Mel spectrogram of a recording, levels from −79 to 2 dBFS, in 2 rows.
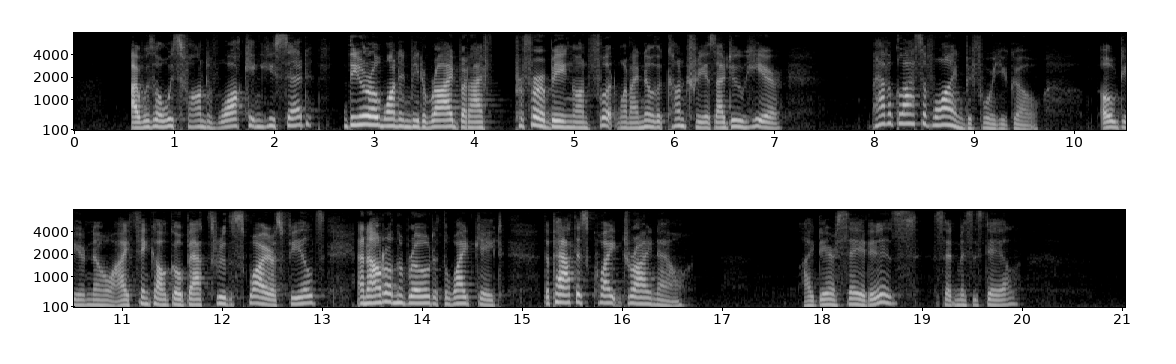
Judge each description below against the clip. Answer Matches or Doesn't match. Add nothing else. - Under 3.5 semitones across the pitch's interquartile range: Doesn't match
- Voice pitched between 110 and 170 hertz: Doesn't match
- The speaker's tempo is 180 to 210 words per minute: Matches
